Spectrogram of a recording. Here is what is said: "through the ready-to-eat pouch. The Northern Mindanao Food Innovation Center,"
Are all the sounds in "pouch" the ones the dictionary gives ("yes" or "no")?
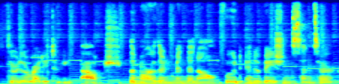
yes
